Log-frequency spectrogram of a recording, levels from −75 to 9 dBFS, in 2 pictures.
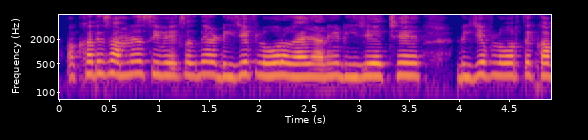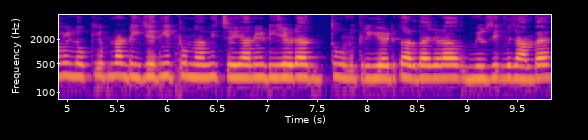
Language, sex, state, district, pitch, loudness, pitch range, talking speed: Punjabi, female, Punjab, Fazilka, 245 Hz, -15 LUFS, 235-260 Hz, 200 wpm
